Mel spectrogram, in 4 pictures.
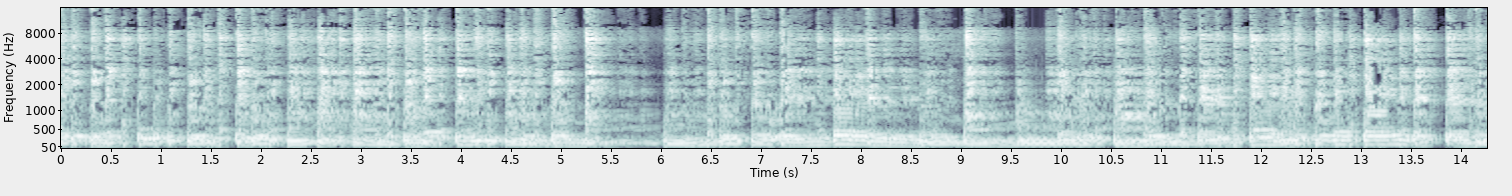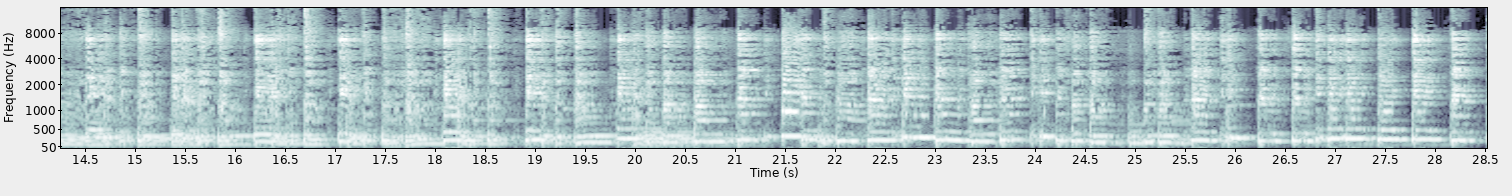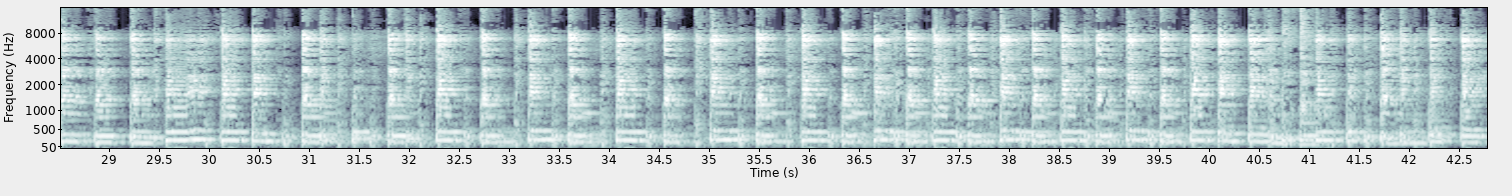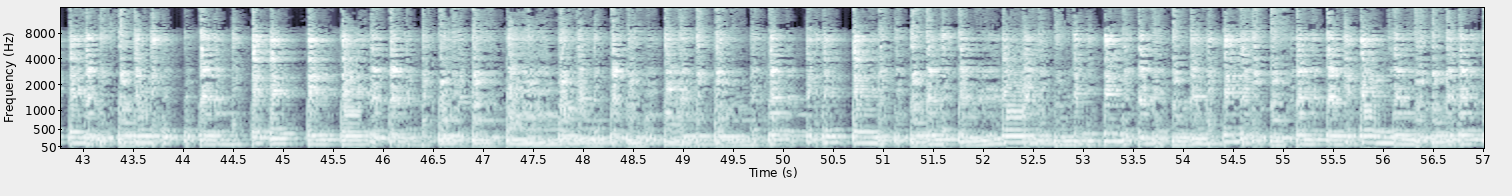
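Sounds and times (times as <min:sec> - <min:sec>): electric bass line fingerstyle: 0:00.0 - 0:57.0.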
